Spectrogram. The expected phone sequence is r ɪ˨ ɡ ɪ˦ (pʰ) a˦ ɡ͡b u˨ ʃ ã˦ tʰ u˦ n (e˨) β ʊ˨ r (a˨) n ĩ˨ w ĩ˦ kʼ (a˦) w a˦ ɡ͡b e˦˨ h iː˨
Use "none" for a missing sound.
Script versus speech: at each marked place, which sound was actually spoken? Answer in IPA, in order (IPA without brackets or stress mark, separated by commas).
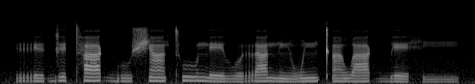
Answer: tʰ, e˨, a˦, ã˦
